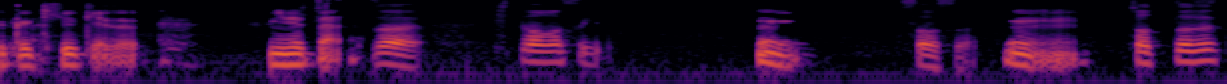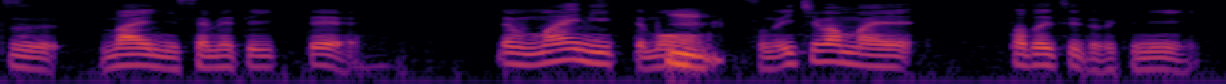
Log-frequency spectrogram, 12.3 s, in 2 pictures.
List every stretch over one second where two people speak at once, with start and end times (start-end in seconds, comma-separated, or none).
none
